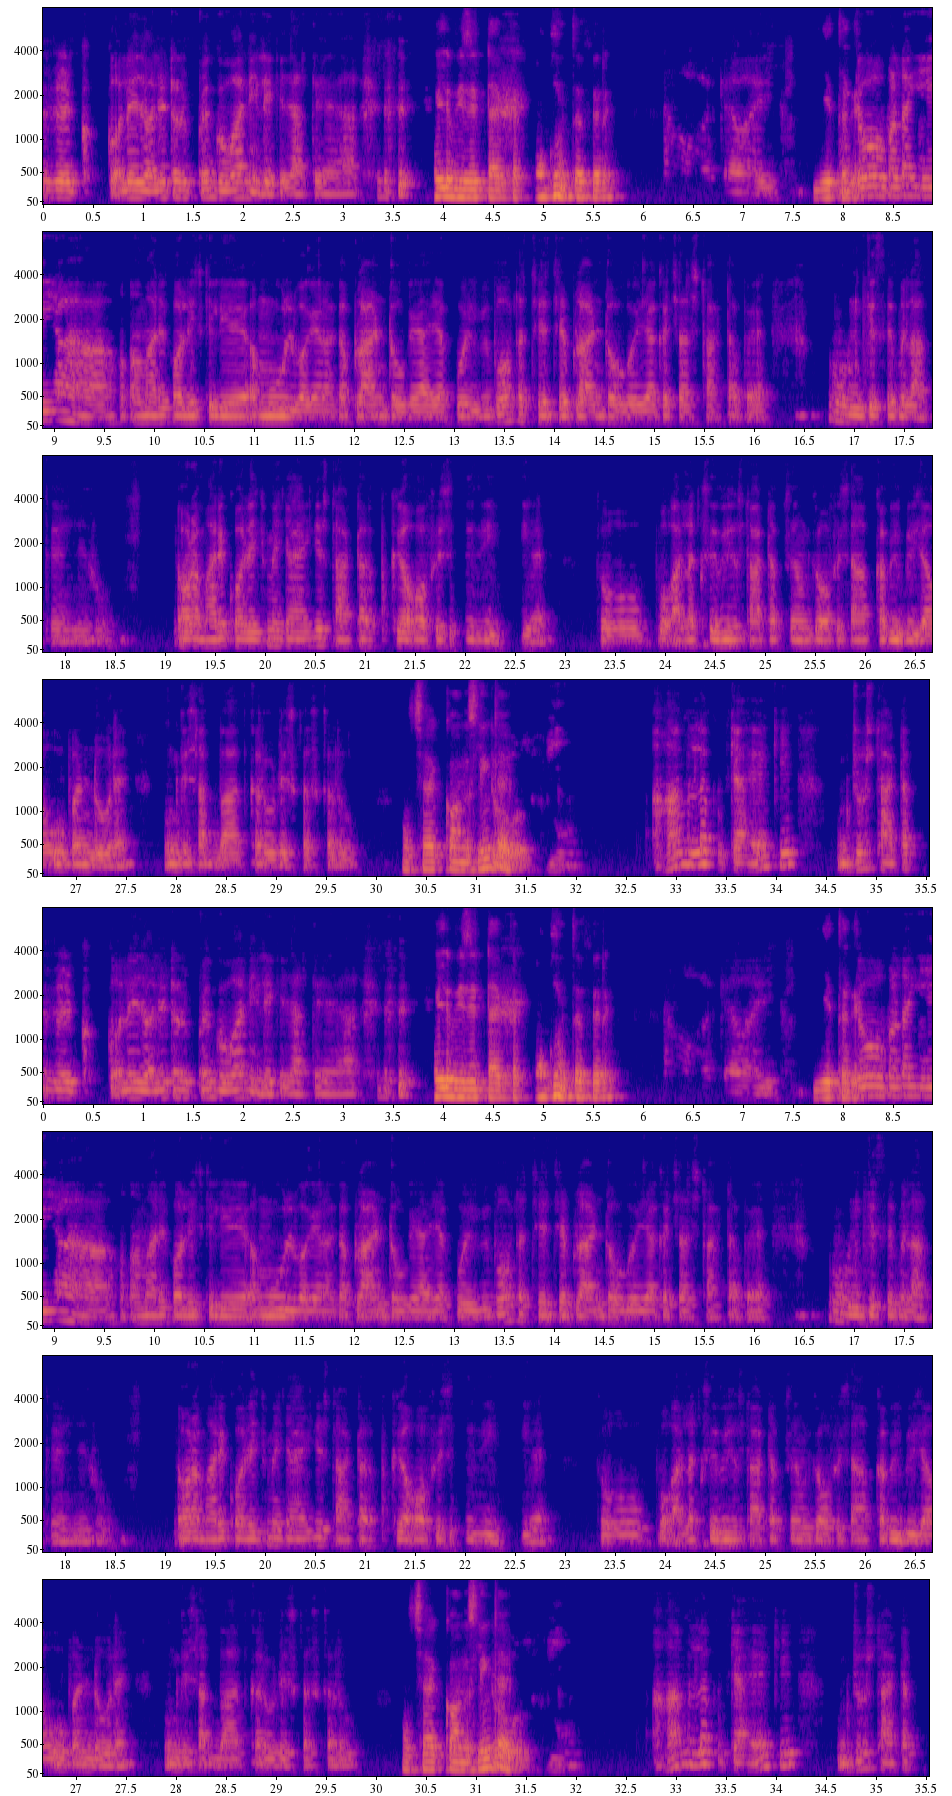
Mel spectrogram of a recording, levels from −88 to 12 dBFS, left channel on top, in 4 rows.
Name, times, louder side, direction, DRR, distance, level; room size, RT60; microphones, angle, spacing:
voice 1, 0.0-3.7 4.6-4.8 6.2-7.3 7.9-16.1 16.4-18.5 19.1-22.9 23.4-27.6 27.9-29.8 31.2-32.0 32.8-35.3, left 3 dB, 90° left, 1.0 m, -34 dB
voice 2, 3.9-5.7 7.7-8.2 30.3-31.4, equal, 10° right, 0.4 m, -25 dB
2.9 x 2.7 x 3.3 m
head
